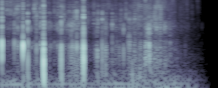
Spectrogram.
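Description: Crackling sound effect under the channel's logo card: a run of irregular sharp clicks and crunches over a hiss, thinning out and fading away near the end.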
